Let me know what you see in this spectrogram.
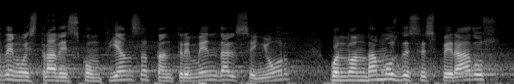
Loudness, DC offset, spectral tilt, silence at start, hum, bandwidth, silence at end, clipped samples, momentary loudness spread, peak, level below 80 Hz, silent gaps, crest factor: -19 LUFS; under 0.1%; -6 dB/octave; 0 s; none; 11.5 kHz; 0 s; under 0.1%; 7 LU; 0 dBFS; -38 dBFS; none; 18 dB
